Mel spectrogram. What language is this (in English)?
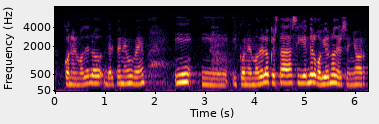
Spanish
